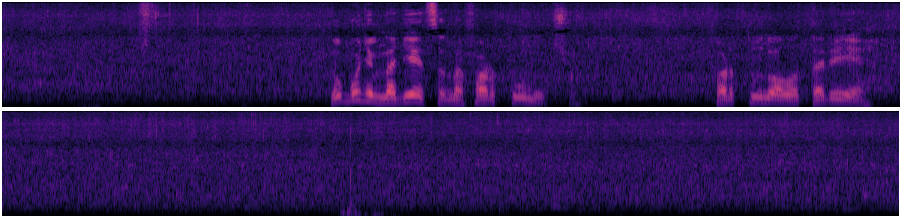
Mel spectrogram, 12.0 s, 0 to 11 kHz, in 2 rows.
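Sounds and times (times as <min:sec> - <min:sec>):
river water rushing over riffle: 0:00.0 - 0:11.9
low thump: 0:08.2 - 0:08.6.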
